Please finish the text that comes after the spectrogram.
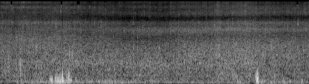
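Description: Water pours steadily from a village fountain (çeşme) outdoors among old houses, a continuous rushing wash broken by a couple of brief low thumps, with no talking.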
